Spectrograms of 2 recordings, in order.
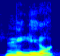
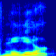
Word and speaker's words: Malört: It's two syllables, but it lingers longer than anybody really wants. That topic is meort.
